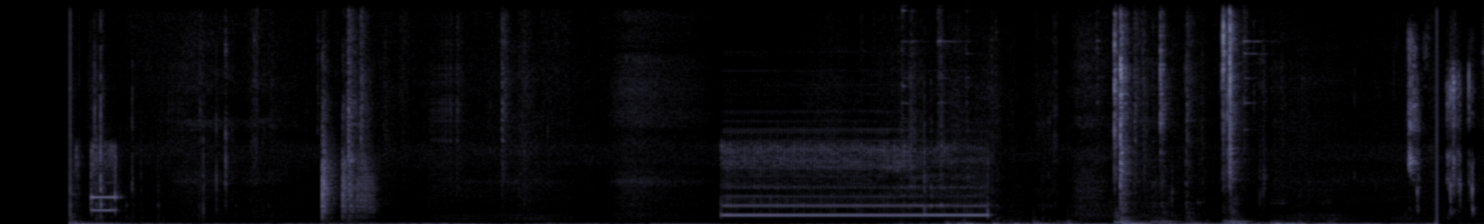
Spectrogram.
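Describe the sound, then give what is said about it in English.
A short two-pitch telephone keypad beep sounds early, followed by clicks and handling noises, then a steady electronic dialing tone holds for about two seconds before more sharp clicks. “Beep, beep, beep. Yeah, there's programs that can figure out what the numbers are.”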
